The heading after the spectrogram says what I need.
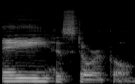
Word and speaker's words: ahistorical: and E ticket you emphasize the a in a word like this when a means not a historical you have to say that really big oh I've lost my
